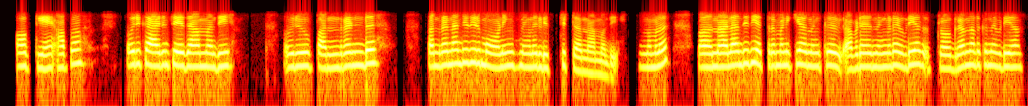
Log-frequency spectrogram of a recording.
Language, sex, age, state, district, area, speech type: Malayalam, male, 30-45, Kerala, Wayanad, rural, conversation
